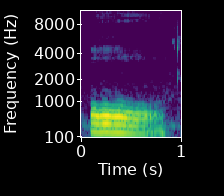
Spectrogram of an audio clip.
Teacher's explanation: Our tongue is back up behind our teeth. We turn our voice on. L, kind of pull our lips back a little bit.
